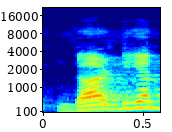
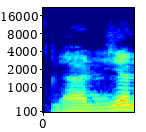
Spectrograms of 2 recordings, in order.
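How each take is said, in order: First: गार्डियन, clear d before -ian; d in place of j in गार्डियन; taught pronunciation. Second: गार्जियन, soft j in the middle; j in place of d in गार्जियन; rejected pronunciation. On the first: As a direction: say गार्डियन with a hard d. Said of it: "गार्डियन पढ़ते हैं". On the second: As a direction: say गार्जियन with a j sound. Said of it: "गार्जियन नहीं पढ़ते इसको बच्चा". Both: Shown as a demonstration.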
